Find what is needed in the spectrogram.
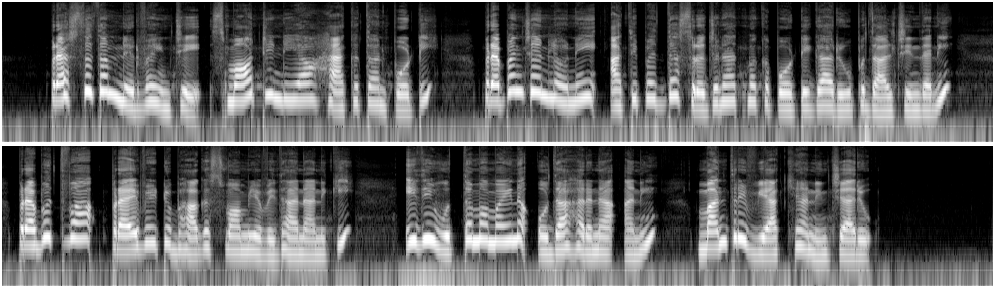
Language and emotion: Telugu, neutral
